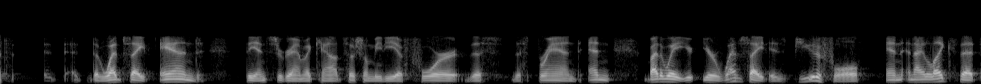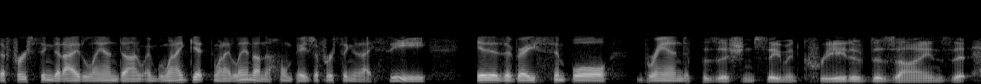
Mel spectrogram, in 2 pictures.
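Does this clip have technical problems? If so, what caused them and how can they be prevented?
Yes. From 16.69 s through to 19.62 s there's a section at the wrong speed. The speech slows to about 0.75x, so it drags and sits roughly five semitones lower. That's likely the section being played or edited against the wrong clock, which shifts speed and pitch together. To prevent it, make sure every device and edit in the chain runs at the same sample rate as the original recording.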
